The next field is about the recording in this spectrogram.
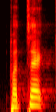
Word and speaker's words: Patek: How's it pronounced? Patek? – Patek, yeah.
